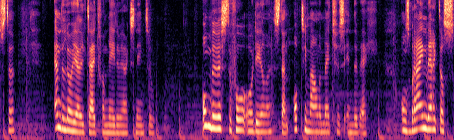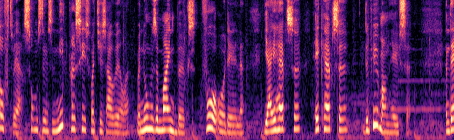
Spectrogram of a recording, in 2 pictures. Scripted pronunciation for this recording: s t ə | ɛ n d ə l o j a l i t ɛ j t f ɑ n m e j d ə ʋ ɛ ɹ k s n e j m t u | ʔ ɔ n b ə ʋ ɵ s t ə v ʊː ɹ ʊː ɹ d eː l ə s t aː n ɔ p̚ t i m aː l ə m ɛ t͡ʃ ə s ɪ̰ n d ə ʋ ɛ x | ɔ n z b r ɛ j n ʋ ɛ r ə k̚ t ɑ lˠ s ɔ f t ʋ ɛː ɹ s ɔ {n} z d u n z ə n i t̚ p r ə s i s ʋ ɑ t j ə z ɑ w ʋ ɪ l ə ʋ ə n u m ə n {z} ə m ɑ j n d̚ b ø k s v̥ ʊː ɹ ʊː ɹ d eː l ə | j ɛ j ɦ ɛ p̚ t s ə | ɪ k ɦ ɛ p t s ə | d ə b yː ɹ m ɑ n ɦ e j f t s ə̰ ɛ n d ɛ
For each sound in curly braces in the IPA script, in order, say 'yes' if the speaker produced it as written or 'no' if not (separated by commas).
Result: no, yes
